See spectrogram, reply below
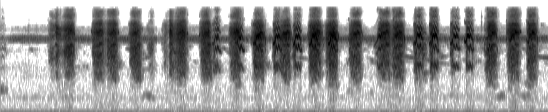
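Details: Myna chicks being fed by their mother, giving rapid, buzzy, high-pitched begging notes repeated about three times a second, steady and insistent over a faint thin whine.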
